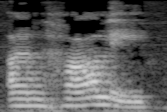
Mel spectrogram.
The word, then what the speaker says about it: Anjali: Even this they call, because this being Texas, often they say the Anjali, the Anjali dance. And I have to turn and tell them, we're not Spanish. And then they say the Anjali. Oh, we are not French either. How do you say it? Anjali. And they say the Anjali? No. Anjali?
